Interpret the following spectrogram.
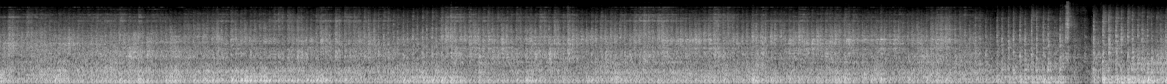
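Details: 2006 Harley-Davidson Dyna Wide Glide fuel-injected V-twin, new plugs, on lift: loud uneven lumpy running, stumbles, one cylinder cutting in and out, clatter from items on lift; threw a code; intermittent misfire.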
